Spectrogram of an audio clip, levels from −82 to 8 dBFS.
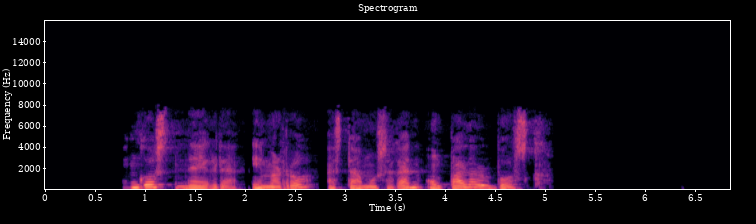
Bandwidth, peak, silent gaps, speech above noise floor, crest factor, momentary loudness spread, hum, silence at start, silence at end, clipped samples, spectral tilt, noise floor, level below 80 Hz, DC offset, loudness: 8 kHz; -4 dBFS; 2.75-2.82 s; over 70 dB; 18 dB; 9 LU; none; 0.8 s; 1.85 s; under 0.1%; -6 dB/octave; under -90 dBFS; -60 dBFS; under 0.1%; -21 LUFS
